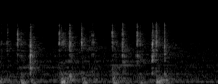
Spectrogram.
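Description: Fingers tap out a short word on a computer keyboard, a quick, soft run of individual key clicks in an uneven rhythm, close and alone.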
